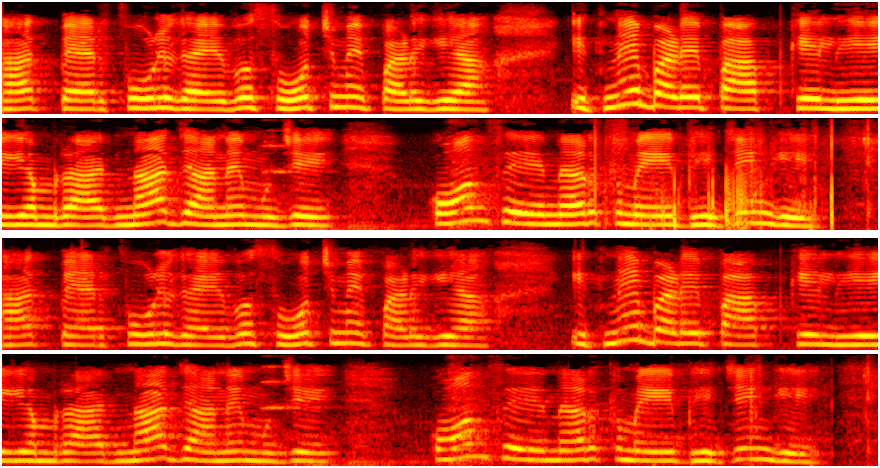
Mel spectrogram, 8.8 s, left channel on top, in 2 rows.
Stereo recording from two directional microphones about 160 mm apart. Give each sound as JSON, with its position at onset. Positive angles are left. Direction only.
{"t": 0.0, "sound": "speech", "side_deg": 30}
